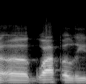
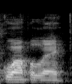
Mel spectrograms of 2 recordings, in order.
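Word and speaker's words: Goapele: an honorable mention to Guapoli though, the Closer song. That's one of my joints. Guapoli. I might not be pronouncing her name right, but Guapoli. GOA. You saying it right? It's Guapole. Guapole.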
